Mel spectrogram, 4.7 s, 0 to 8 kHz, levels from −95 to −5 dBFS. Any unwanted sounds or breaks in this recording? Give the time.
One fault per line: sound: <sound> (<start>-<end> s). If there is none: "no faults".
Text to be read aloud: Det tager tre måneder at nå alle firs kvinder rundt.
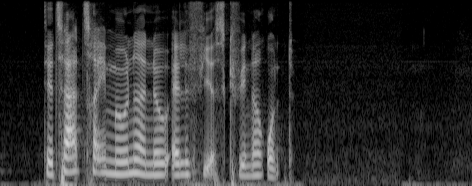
no faults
